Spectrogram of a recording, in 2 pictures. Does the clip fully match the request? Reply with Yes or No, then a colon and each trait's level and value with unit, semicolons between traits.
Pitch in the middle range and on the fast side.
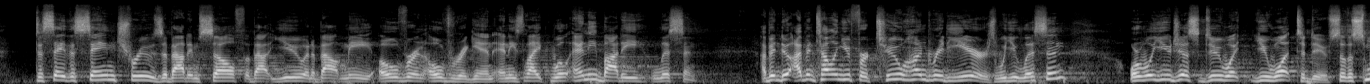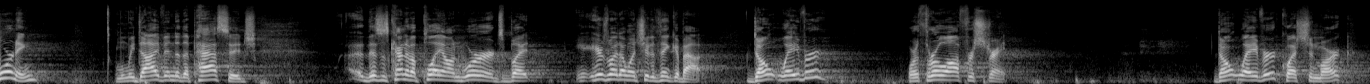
No: medium, 180 Hz; average, 175 wpm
